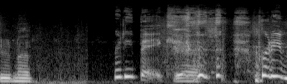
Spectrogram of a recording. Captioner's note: laughs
